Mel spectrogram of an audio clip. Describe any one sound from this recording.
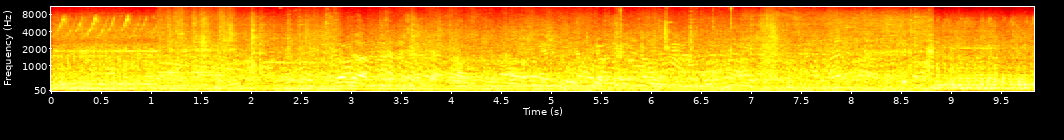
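A crowd of men murmur and talk outdoors.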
